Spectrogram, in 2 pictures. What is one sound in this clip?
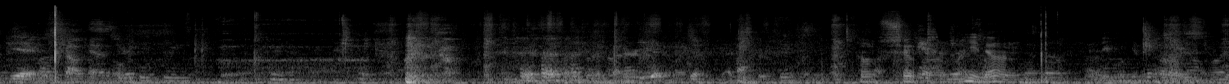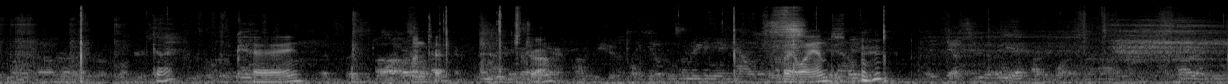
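Playing cards tap and slide softly on a table.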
